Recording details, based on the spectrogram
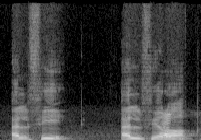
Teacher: لا، الفاء مكسورة مش مضمومة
